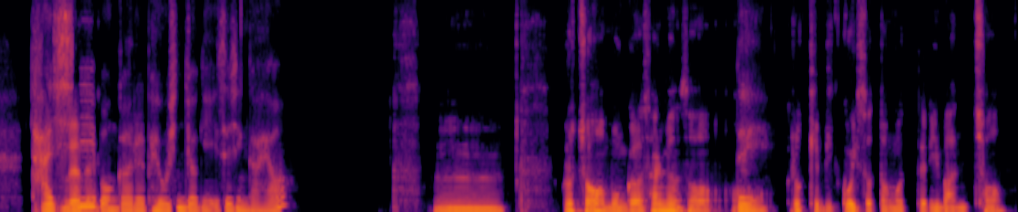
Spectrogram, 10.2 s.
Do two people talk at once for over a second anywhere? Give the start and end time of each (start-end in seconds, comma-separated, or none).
none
